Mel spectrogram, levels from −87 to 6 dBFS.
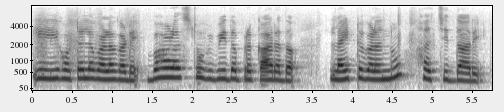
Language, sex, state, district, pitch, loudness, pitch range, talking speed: Kannada, female, Karnataka, Bidar, 285 Hz, -16 LUFS, 260-300 Hz, 95 wpm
